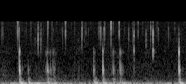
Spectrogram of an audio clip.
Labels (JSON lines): {"label": "biophony, knock", "recorder": "SoundTrap 300"}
